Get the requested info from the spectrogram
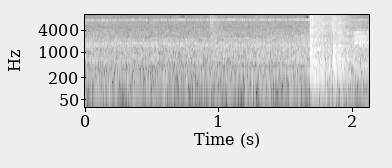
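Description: A metal-legged chair set down on a concrete floor with a short, loud clatter near the end, over a steady low background hum.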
